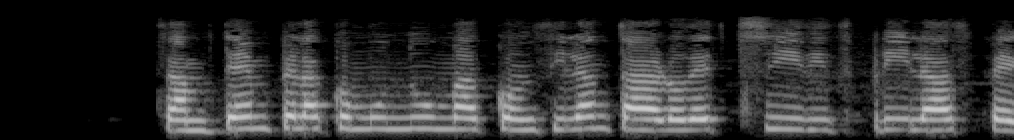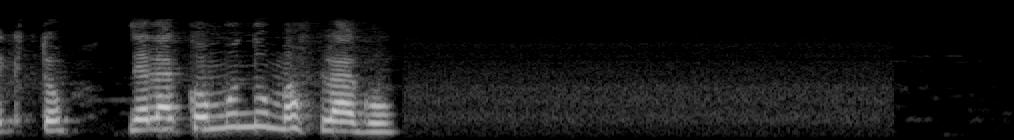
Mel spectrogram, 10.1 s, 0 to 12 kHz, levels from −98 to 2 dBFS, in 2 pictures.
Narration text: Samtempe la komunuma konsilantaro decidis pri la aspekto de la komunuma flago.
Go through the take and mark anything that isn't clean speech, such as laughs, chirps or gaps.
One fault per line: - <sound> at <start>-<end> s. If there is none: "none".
none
